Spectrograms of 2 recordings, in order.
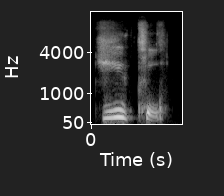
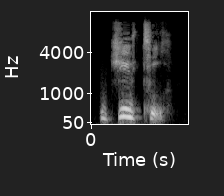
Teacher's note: this DU in English often pronounced with a J sound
